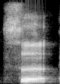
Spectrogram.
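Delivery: स drawn out slowly as a long hiss; स held long for eszett. Shown as a demonstration. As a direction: stretch स so the class hears its length. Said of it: "थोड़ा लंबा स देगा".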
